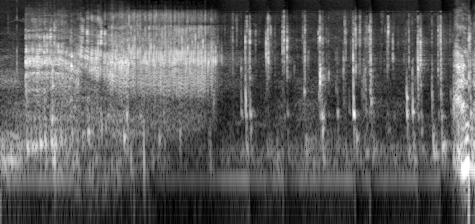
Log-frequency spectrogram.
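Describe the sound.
A voice imitates a debt collector's motorbike failing to start: a loud, sustained rasping whir, then a run of uneven sputtering bursts that never catch.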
